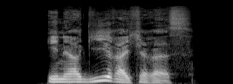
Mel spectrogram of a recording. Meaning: strong/mixed nominative/accusative neuter singular comparative degree of energiereich
- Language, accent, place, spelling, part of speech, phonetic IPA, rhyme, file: German, Germany, Berlin, energiereicheres, adjective, [enɛʁˈɡiːˌʁaɪ̯çəʁəs], -iːʁaɪ̯çəʁəs, De-energiereicheres.ogg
